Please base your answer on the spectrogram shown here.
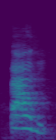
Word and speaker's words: Paris: the only reason when in french language we pronounce paris we say parry and write p-a-r-i-s paris i hope the previous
